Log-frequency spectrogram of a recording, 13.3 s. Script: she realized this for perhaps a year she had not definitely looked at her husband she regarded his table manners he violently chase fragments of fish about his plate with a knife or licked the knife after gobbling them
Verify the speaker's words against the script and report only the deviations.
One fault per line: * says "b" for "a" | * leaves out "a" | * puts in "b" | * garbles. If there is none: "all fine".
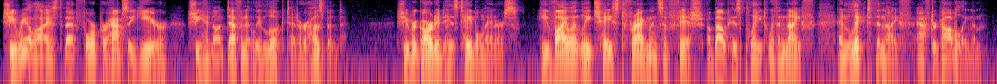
* says "that" for "this"
* says "chased" for "chase"
* says "and" for "or"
